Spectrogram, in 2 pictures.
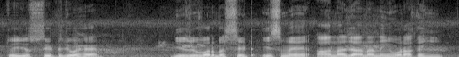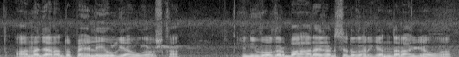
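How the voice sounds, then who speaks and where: A man's voice: medium pitch, creaky, a little hiss or hum. A man teaching an English lesson for beginners, patiently explaining and answering his own questions.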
